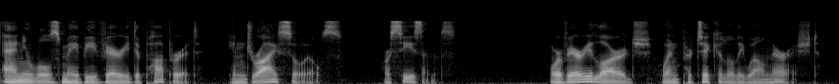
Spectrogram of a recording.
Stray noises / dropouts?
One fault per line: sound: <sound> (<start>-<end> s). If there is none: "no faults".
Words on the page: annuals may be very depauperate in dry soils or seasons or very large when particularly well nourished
no faults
